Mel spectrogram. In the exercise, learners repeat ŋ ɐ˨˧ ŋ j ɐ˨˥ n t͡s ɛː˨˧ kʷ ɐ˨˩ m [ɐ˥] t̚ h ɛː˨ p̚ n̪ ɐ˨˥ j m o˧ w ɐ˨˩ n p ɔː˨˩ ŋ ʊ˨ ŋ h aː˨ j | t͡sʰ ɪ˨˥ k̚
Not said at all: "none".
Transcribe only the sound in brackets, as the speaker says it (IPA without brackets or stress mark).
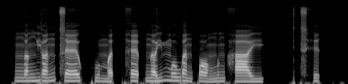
ɐ˥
